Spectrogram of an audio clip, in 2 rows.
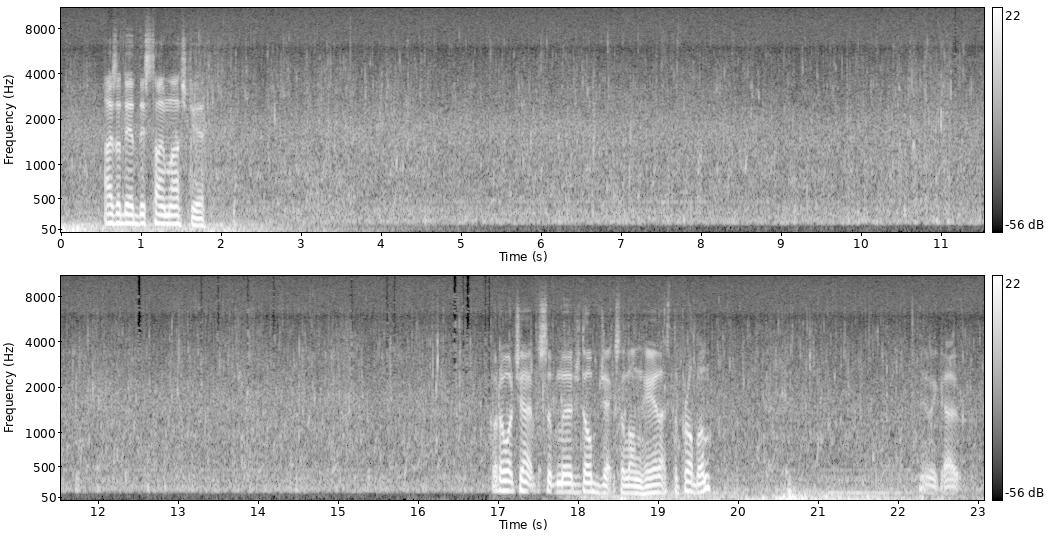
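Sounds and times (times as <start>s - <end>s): faint steady hum: 0.0s - 10.4s, 15.5s - 23.0s
river water washing along boat: 0.0s - 23.0s.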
